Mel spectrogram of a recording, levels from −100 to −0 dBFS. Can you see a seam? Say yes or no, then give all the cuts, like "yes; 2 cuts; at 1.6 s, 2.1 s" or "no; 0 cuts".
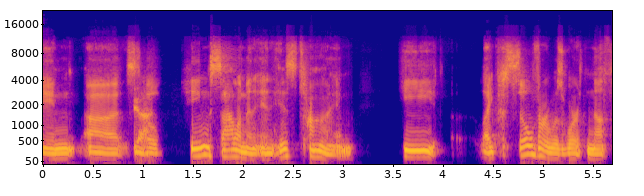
no; 0 cuts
